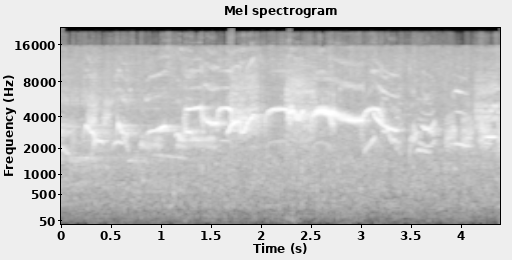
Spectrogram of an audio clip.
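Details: Oriental magpie-robin song recorded as a master for training caged birds: clear sliding whistles and twittering notes woven into one continuous, loud, high-pitched phrase with quick rising and falling slurs.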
